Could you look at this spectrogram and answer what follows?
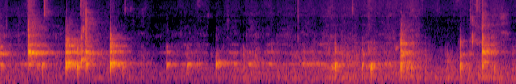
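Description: A spoon stirring creamy dill sauce in a metal pot, clinking and scraping against the sides in quick irregular taps, close and fairly clear with no talking.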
